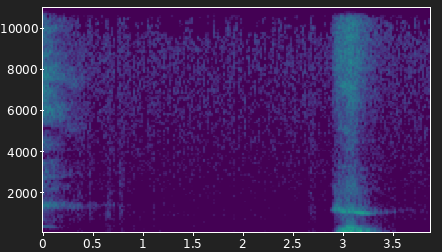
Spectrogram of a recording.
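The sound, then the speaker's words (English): One deep breath from a person: a short, breathy rush of air after a long, near-silent stretch. “Take a deep breath. That's what Jesus did. After his resurrection and before his followers changed the world, Jesus did this.”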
